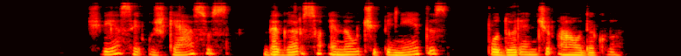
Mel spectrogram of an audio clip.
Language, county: Lithuanian, Klaipėda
